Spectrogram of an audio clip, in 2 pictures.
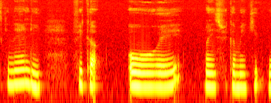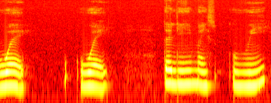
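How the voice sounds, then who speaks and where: Young Brazilian woman, casual tutor, hesitant and giggly, warm low-brightness tone. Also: low-quality recording. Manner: chatty, hesitant, giggly, many fillers. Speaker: host teaching Korean alphabet. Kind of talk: casual slide lesson.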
